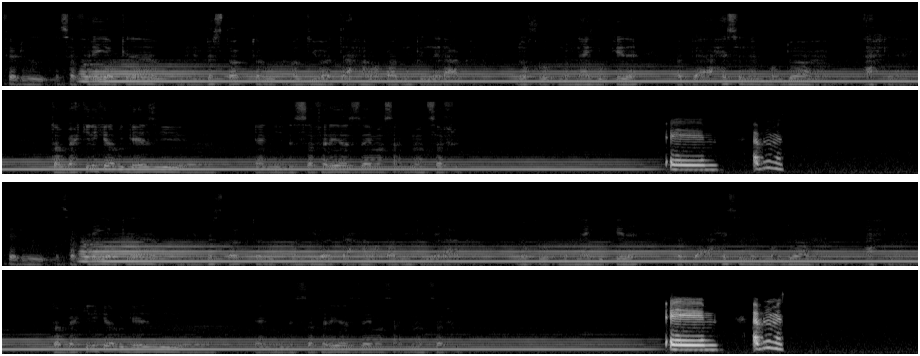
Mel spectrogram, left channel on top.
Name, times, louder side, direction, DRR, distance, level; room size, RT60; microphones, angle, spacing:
voice 1, 0.0-4.8 5.1-9.2 9.6-11.3 11.7-13.8, left 2 dB, 70° left, 3.7 m, -43 dB
sound 1, 0.7-15.8, right 1 dB, 25° right, 1.4 m, -35 dB
voice 2, 15.8-16.3 16.7-17.0, right 8 dB, 75° right, 0.3 m, -19 dB
head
